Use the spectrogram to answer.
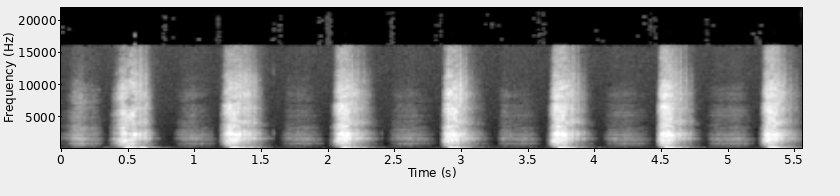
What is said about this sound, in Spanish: Ah, pero también tienen otra respiración que se llama respiración HAR. Y es una repetición. repetición. Y lo hace así.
